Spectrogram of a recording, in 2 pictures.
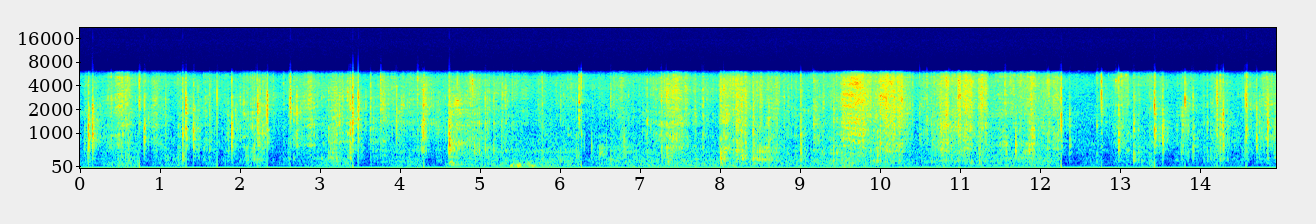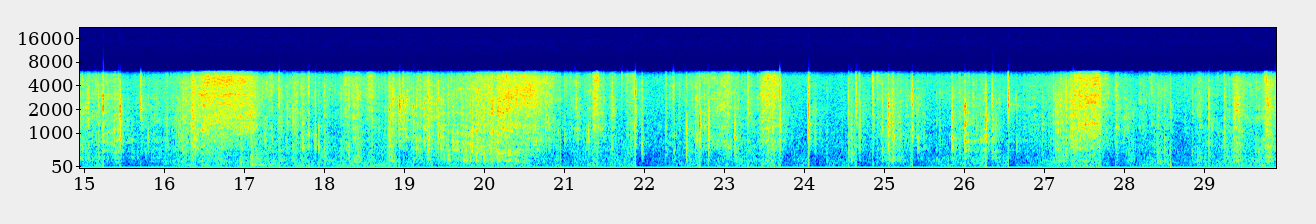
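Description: Hockey stick blade tapping and pushing a puck on ice in quick irregular clicks, mixed with the scrape of ice skate blades. Several times the skates cut in harder, giving longer scraping hisses lasting about a second.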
